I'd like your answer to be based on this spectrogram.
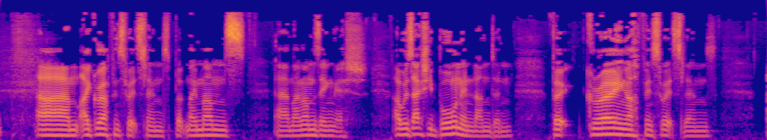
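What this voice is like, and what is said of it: English accent, not region-specific. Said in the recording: “I kind of developed an English accent, but not really from a specific location”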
